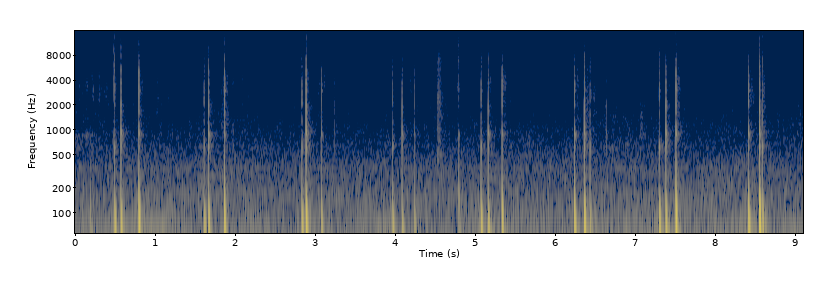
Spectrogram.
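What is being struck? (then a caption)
Small plastic cup. A small, translucent, empty clear plastic cup is held in both hands and tapped with the fingertips and nails. Sharp, dry clicks come in small clusters of two or three, separated by quiet pauses. Each tap dies away almost instantly over a faint low hum.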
